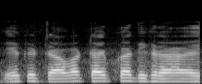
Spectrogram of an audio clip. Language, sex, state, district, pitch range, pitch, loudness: Hindi, male, Uttar Pradesh, Lucknow, 135-150 Hz, 145 Hz, -12 LUFS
